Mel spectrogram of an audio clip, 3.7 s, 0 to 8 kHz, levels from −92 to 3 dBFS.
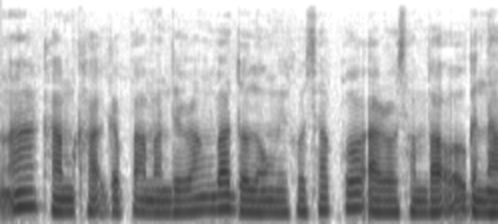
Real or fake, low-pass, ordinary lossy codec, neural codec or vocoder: fake; 7.2 kHz; none; codec, 16 kHz, 4 kbps, FunCodec, trained on Chinese and English, 50 frames a second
